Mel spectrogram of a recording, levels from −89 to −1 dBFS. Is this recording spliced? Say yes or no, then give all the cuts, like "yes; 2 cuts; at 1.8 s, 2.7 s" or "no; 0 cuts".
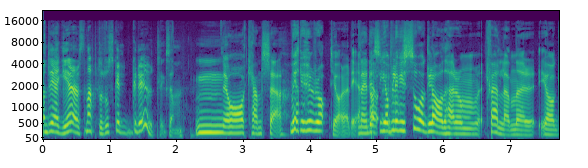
yes; 4 cuts; at 1.3 s, 3.8 s, 4.3 s, 6.6 s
